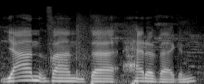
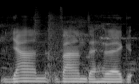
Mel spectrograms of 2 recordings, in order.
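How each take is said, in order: First: The name is pronounced carefully and clearly. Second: The name is pronounced carelessly and garbled. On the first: The speaker calls it right. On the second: The speaker calls it wrong.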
